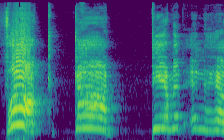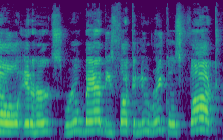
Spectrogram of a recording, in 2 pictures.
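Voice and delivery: high, slow cries of comic pain; mock agonized outburst. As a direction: act out a painful overload, loudly at first. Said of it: "and you're going".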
